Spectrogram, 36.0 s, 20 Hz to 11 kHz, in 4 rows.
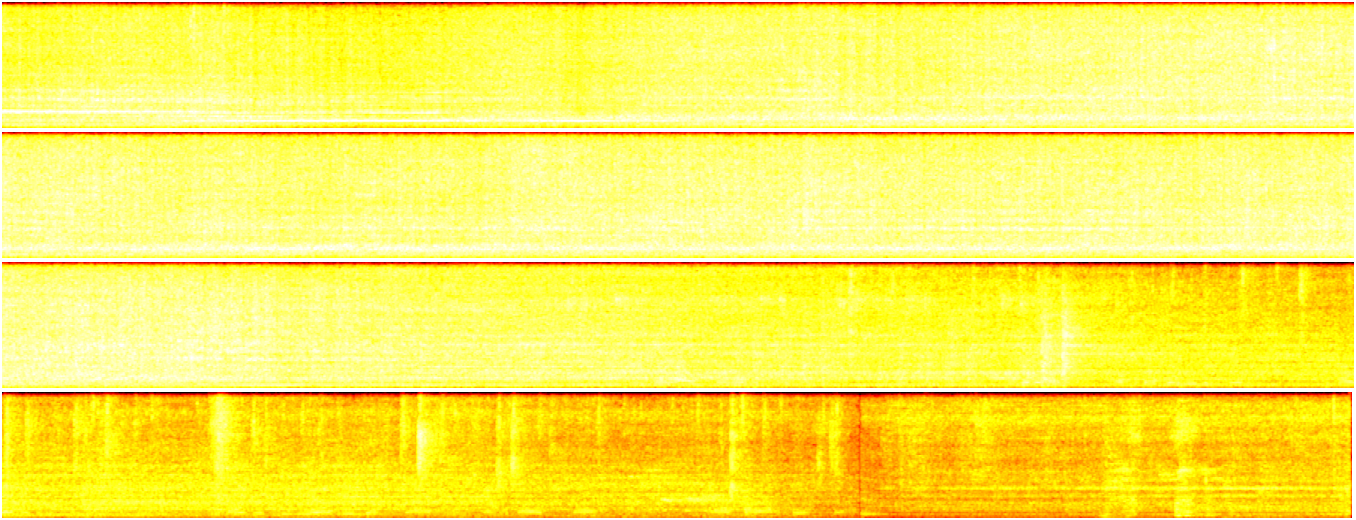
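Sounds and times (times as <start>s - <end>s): train horn: 0.0s - 4.8s, 19.3s - 24.0s
train wheels rolling on rails: 0.0s - 34.4s, 35.0s - 36.0s.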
